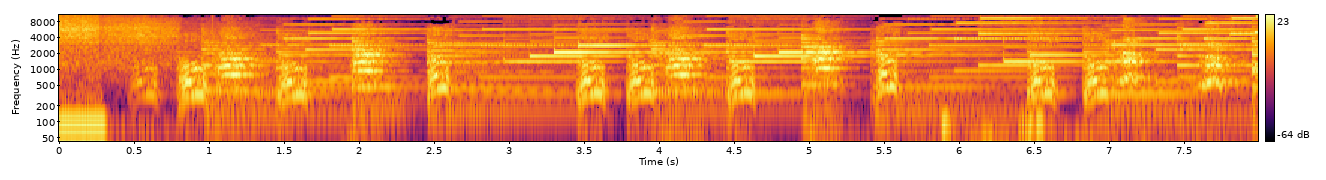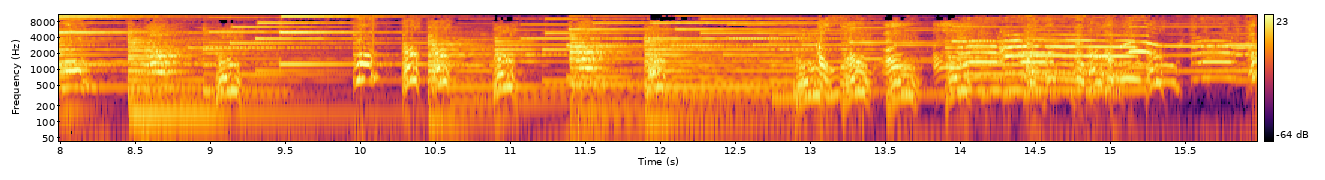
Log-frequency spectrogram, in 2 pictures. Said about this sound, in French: L'extrait s'appelle Bonne fête, Wouf. Bon. Je l'ai trouvé dans les 15 dernières secondes dans la machine. C'est différent.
